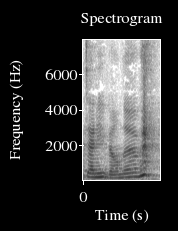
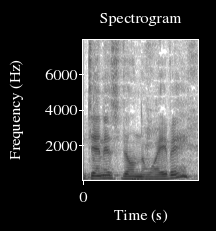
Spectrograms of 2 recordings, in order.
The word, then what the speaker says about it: Denis Villeneuve: Wait, do you mean Denis Villeneuve? – Because every time I hear, usually an American podcaster, try and pronounce his name. – Denis Villeneuve.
